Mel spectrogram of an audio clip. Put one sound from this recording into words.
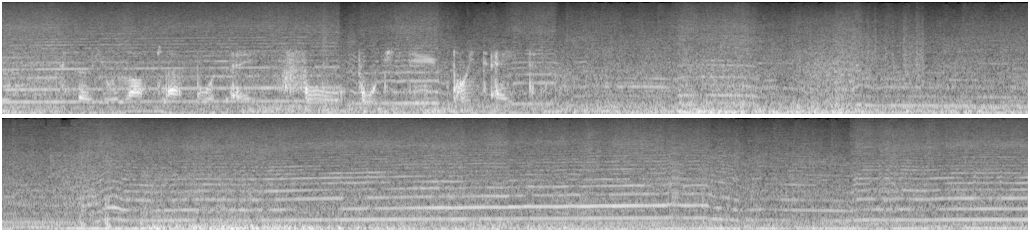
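A racing car engine whines at high speed and shifts pitch as it changes gear.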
